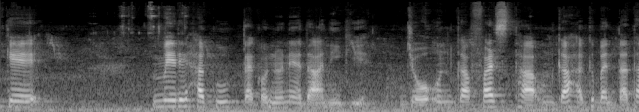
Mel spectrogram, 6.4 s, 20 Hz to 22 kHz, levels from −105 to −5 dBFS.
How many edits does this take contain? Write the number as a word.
zero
